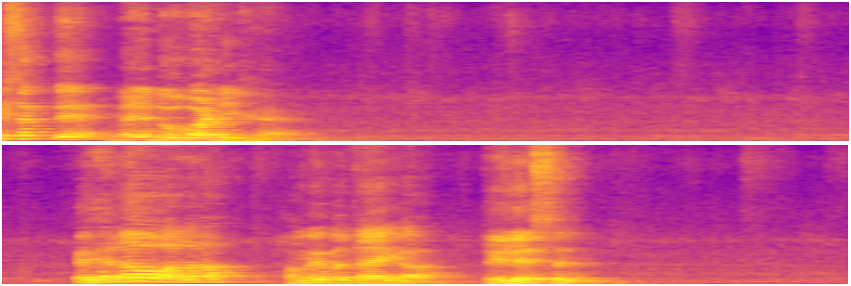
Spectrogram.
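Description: A young man speaks calmly nearby, explaining in short bursts.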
